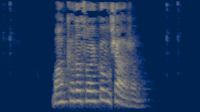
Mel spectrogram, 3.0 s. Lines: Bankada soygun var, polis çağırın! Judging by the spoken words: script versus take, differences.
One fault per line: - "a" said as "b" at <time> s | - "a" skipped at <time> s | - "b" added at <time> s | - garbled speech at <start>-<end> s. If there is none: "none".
- "var polis" skipped at 1.7 s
